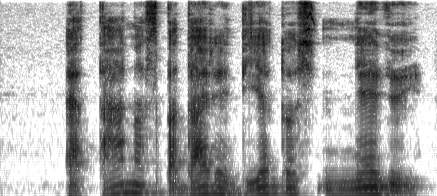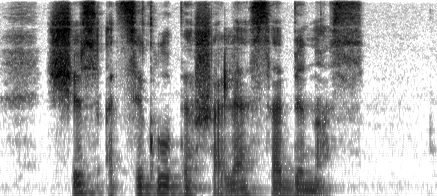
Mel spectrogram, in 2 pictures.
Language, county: Lithuanian, Šiauliai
